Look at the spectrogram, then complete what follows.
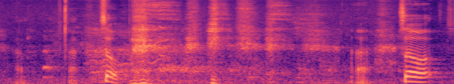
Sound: laughter

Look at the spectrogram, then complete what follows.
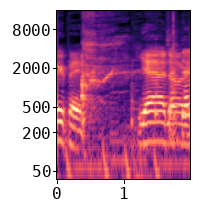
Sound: laughs

